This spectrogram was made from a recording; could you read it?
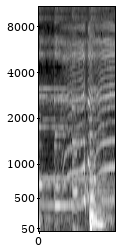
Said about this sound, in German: Ja, bei dem Babygeschrei musst du ja betäuben.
